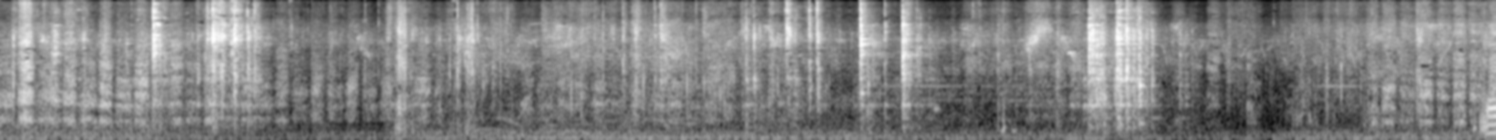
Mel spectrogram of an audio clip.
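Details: Rottweiler named Macho, a pet dog, panting after playing fetch with a ball; quick breathy bursts of high hiss come in clusters, with quiet gaps between and some human talk nearby.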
